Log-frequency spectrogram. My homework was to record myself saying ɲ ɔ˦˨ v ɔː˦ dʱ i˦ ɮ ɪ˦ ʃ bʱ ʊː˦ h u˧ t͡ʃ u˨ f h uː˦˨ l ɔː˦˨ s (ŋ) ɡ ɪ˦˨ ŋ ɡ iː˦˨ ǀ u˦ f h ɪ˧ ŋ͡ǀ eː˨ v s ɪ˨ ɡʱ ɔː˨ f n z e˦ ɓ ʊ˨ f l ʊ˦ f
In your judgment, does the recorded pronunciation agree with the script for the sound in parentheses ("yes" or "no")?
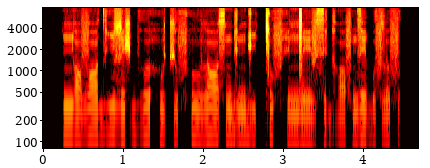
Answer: yes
